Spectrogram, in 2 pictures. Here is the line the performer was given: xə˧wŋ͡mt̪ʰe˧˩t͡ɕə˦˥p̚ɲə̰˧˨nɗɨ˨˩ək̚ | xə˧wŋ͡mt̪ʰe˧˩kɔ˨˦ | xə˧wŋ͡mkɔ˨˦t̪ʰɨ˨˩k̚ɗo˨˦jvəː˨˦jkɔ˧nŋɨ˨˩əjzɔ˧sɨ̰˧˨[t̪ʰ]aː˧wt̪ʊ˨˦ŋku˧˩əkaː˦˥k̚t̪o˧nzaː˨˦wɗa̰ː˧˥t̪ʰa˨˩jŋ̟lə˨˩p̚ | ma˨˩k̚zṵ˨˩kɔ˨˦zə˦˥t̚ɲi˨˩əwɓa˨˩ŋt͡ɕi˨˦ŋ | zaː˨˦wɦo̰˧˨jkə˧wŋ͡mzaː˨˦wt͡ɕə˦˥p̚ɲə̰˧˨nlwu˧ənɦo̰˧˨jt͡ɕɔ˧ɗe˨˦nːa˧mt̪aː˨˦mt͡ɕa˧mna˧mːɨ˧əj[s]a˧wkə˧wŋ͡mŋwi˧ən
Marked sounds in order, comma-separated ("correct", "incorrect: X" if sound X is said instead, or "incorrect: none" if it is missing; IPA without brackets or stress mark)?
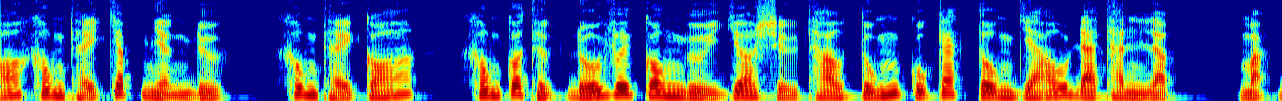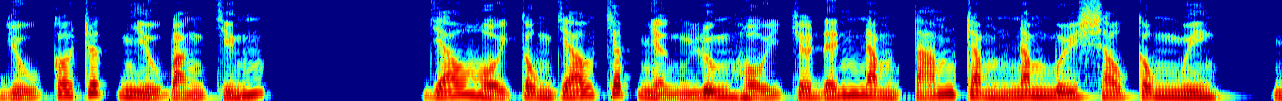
correct, correct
